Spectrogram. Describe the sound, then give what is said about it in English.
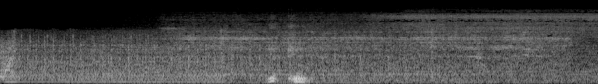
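A short show jingle for a game-design workshop plays as a dense, steady mechanical-sounding texture with faint tonal lines and two brief low thumps near the middle. “That's the less metal workshop bumper.”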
